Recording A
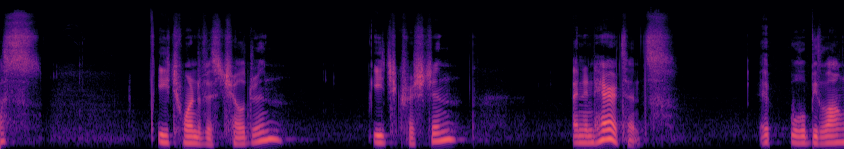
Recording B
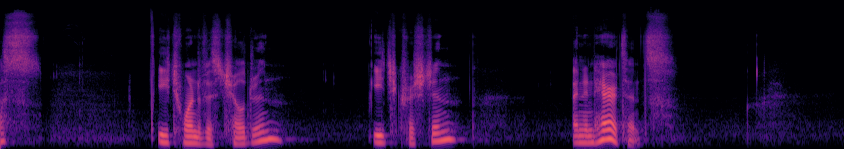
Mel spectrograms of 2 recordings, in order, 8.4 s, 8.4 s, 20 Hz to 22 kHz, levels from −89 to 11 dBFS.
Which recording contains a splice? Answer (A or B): A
